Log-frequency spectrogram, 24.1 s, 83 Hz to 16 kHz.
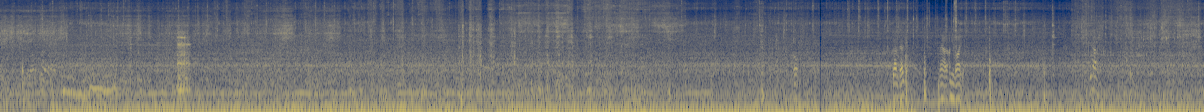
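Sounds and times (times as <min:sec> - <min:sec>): wood lathe humming: 0:00.0 - 0:09.1.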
